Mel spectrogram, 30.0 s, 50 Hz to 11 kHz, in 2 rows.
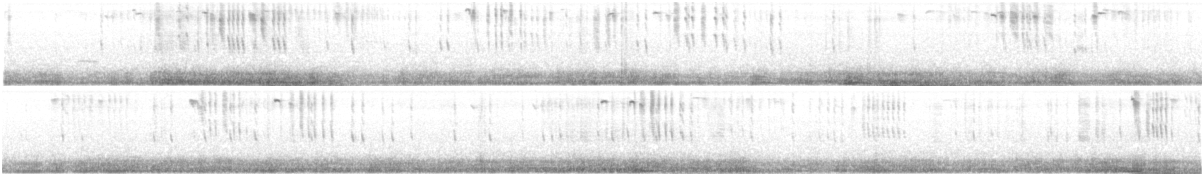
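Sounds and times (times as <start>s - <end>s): hummingbirds chattering: 1.2s - 7.4s, 11.0s - 14.2s, 22.9s - 26.3s, 29.1s - 30.0s
hummingbird wings humming: 1.3s - 7.4s, 10.8s - 14.2s, 22.9s - 26.1s, 29.1s - 30.0s
low rumbles: 3.0s - 6.2s, 10.6s - 14.6s, 23.0s - 25.8s, 29.1s - 30.0s.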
